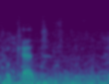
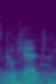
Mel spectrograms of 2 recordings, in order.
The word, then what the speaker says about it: Phuket: at K beach in puket no it's puket I keep well I stopped mispronouncing it this morning and I started again so the H is silent so it's pukat Thailand and uh I've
